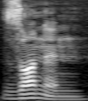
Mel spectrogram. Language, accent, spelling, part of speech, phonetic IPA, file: German, Germany, Sonnen, noun, [ˈzɔnən], De-Sonnen.ogg
- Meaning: plural of Sonne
